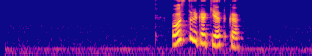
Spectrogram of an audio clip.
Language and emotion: Russian, positive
